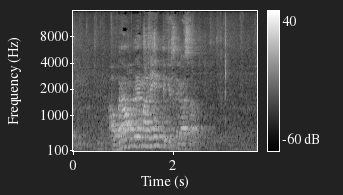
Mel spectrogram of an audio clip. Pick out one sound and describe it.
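A man speaks briefly and calmly into a microphone in an echoing room.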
